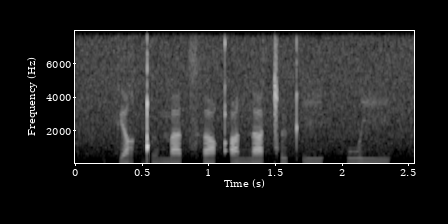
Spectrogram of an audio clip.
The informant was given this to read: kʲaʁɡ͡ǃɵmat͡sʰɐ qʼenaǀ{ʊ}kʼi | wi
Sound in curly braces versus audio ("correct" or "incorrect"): incorrect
